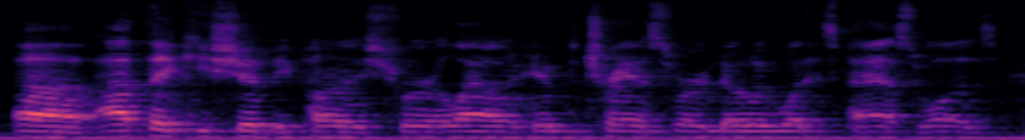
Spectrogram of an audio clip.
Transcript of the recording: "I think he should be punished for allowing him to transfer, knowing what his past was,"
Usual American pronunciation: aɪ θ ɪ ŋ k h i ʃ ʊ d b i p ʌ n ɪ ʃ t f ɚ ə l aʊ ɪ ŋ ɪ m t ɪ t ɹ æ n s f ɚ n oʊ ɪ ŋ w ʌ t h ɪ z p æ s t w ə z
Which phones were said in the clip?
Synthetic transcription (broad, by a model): aɪ θ ɪ ŋ k h i ʃ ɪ d b i p ʌ n ɪ ʃ t f ɚ ə l aʊ ɪ ŋ ɪ m t ɪ t ɹ æ n s f ɚ n oʊ ɪ ŋ w ʌ t h ɪ z p æ s t w ə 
